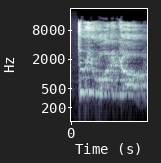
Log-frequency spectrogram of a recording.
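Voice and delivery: high, loud mock challenge from a pumped-up fan; aggressive fan. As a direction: bark it like a drunk football fan itching to fight. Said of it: "And he's like".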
